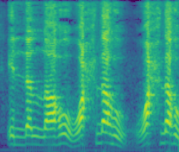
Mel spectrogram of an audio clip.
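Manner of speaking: وحدہ with a strong breathy ح from the throat; clear ha sound. Shown as a demonstration. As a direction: stretch وحدہ slowly, voicing the ح clearly. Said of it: "صحیح آپ کو ہا کی آواز نکالنی ہے". (وحدہ میں ح کی صاف آواز)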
